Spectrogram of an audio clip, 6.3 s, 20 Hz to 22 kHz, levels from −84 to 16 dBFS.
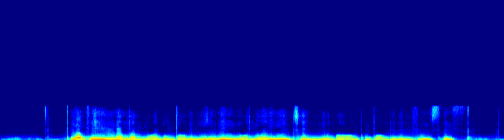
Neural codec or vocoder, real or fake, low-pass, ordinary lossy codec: codec, 16 kHz, 0.5 kbps, FreqCodec, smaller model; fake; 5.4 kHz; AAC, 48 kbps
